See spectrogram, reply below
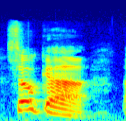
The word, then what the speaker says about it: Sokka: Sokka.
